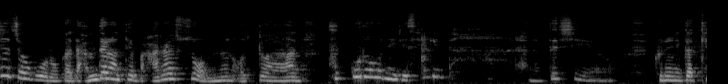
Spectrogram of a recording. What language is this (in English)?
Korean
